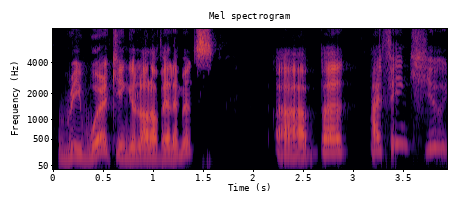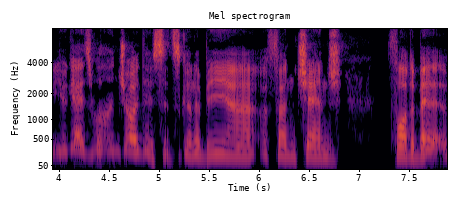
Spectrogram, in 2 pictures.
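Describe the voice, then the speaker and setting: A man's voice: high-pitched, vocal fry, fairly bright tone, dry recording. A man hosting a game's community stream, explaining updates in an earnest, casual way with many restarts; his throat is a bit sore after the flu. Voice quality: unusual voice, in his words.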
